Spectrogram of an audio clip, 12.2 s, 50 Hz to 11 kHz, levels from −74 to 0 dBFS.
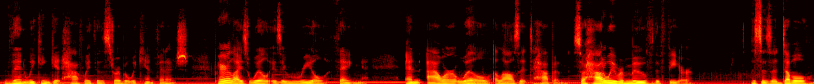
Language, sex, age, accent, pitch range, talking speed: English, female, 30-49, American, 140-180 Hz, 175 wpm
